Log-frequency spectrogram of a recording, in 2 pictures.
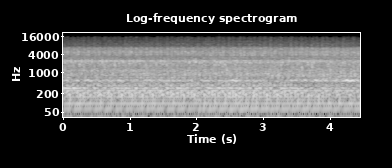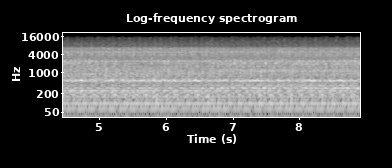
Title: VW T4 2.4D - first start after head rebuild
